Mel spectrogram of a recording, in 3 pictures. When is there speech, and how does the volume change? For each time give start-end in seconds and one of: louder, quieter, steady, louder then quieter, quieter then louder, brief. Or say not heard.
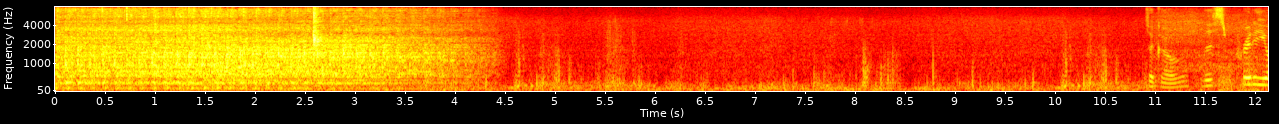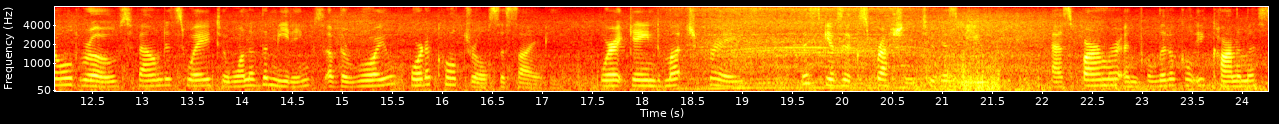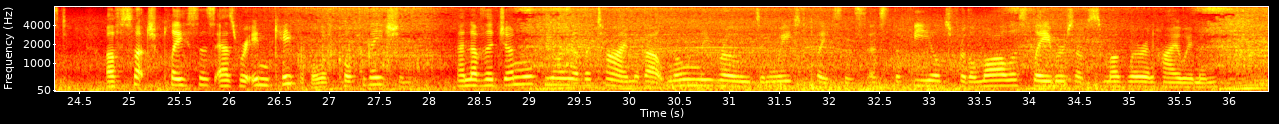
10.9-36.0 steady.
